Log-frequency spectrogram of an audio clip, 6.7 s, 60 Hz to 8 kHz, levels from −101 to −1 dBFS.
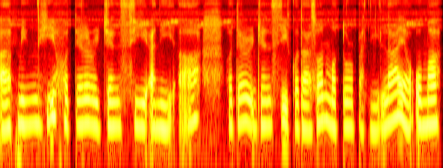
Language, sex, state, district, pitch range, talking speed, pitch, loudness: Mizo, female, Mizoram, Aizawl, 200-220 Hz, 160 wpm, 210 Hz, -20 LUFS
